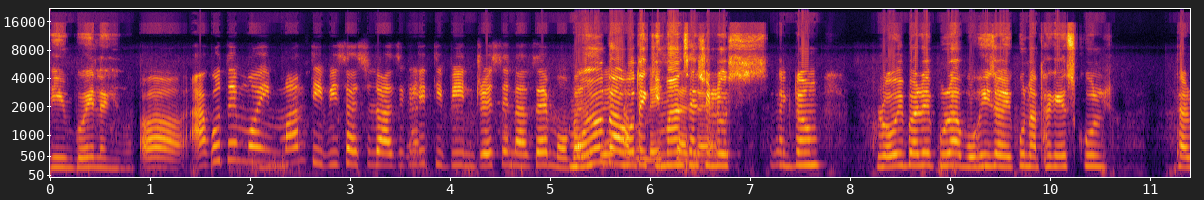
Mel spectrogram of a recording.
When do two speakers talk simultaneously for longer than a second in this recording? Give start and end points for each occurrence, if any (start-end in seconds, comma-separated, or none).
5.3-6.7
